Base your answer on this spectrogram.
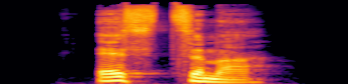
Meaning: dining room (room, in a home or hotel, where meals are eaten)
- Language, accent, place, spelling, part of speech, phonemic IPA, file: German, Germany, Berlin, Esszimmer, noun, /ˈɛsˌt͡sɪmɐ/, De-Esszimmer.ogg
